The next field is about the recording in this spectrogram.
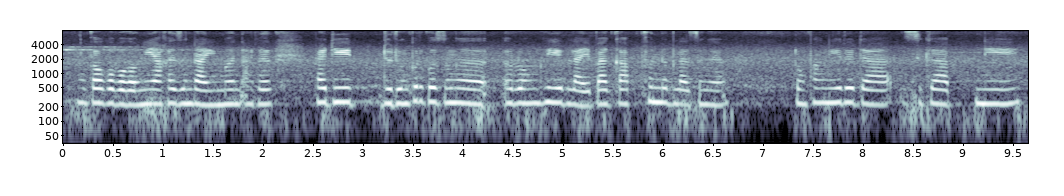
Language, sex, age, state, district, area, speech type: Bodo, female, 18-30, Assam, Chirang, urban, spontaneous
